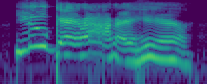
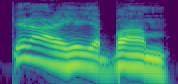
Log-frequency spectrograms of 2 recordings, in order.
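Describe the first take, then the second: First: Very high, thin-volume mock yell; yelling back. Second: Raised, higher shout. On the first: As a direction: shout back in a high put-on voice, held down in volume. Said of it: "the voice responded through an open window". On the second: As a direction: throw them out with a loud yell. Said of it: "a voice shouted". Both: A narrator's reading.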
